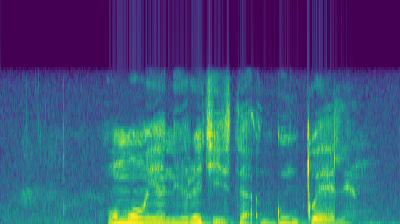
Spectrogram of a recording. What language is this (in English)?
Swati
